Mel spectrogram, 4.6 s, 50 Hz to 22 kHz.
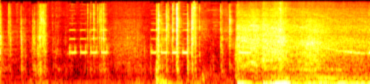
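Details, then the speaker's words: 2002 Nissan Maxima after starter replacement: a few clicks, a brief crank, then it fires into a steady, even low idle; clean, healthy start. "Okay, starts up, sounds good."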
